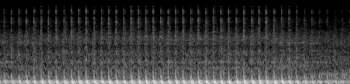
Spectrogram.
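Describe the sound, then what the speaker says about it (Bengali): A CFMOTO 300NK motorcycle idles with a steady, rapid exhaust putter, loud and close, its even pulsing continuing throughout without voices. "আপনারা হচ্ছে এক্সস্ট সাউন্ডটা এখন শুনতে পাচ্ছেন"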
